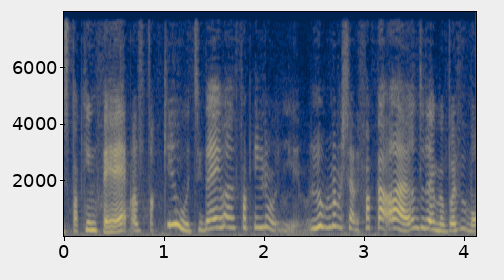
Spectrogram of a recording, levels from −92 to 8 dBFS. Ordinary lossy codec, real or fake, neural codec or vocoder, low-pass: none; fake; codec, 16 kHz, 1 kbps, FunCodec, trained on LibriTTS, 50 frames a second; none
